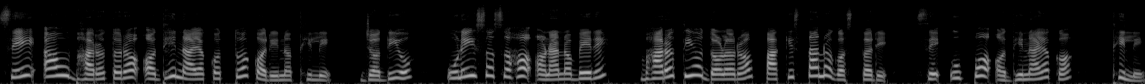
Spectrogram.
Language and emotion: Odia, neutral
